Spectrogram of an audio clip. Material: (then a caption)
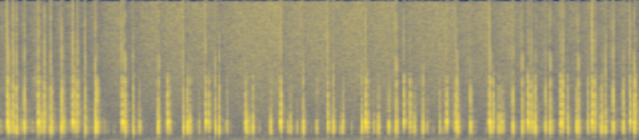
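Cardboard. Long nails tap rapidly on the back of a brown Hershey cardboard eyeshadow palette, which is then opened. The result is a steady run of dry, crisp clicks with a bright upper edge and no ring, over a faint low background hiss.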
